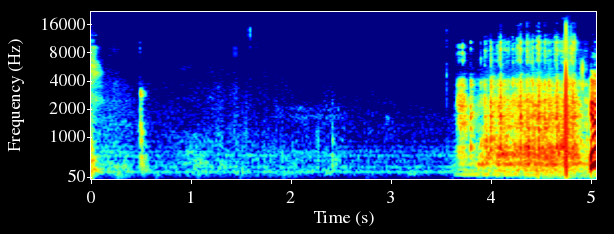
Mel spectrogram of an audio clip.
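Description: A home sewing machine doing free-motion quilting on fabric starts up after a long silence, running in a fast, steady, ticking chatter for about a second and a half near the end, with a few faint clicks before.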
